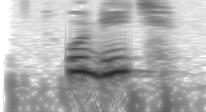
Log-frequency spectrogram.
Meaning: 1. to kill 2. to murder 3. to beat (in cards) 4. to drive to despair 5. to waste
- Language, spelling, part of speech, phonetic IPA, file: Russian, убить, verb, [ʊˈbʲitʲ], Ru-убить.ogg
